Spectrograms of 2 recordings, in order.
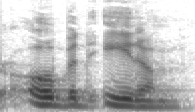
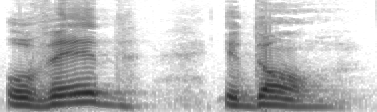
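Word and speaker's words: Oved Edom (עבד אדום): No, his name is pronounced in Hebrew, Oved Edom. But the way that it's spelled there, the second part, Edom, it's Aleph Dalet Mem, or Mem Sufit, as it's written in your handout. It can, without the vowel sounds there, and is in modern Hebrew, it could be pronounced Adam.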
